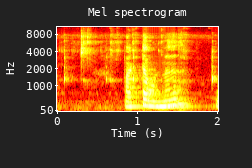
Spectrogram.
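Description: Light clinks of a steel plate as whole spices are handled on it, with a short spoken phrase about a second in.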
